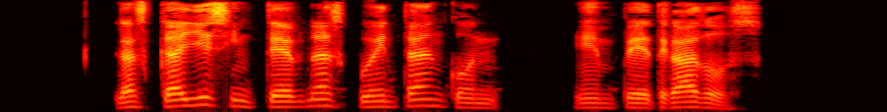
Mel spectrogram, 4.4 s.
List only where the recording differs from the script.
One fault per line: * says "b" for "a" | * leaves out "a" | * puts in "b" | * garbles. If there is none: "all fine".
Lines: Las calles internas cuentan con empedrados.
all fine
